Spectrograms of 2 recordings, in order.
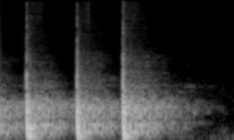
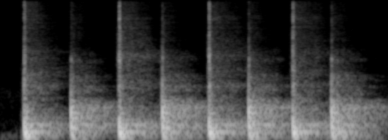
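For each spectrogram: First: hard urethane skateboard wheel. Second: soft skateboard wheel.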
